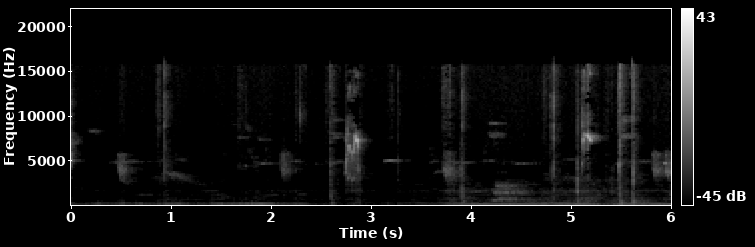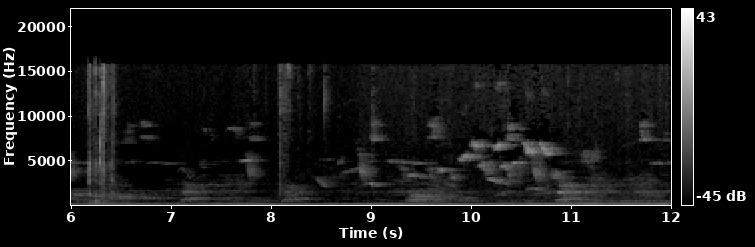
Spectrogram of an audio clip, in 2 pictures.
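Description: Small tiê tanagers at a halved orange: short high chirps, wing flutters and sharp clicks, the loudest a couple of seconds in and again about five seconds in. A low steady hum comes in about four seconds in.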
